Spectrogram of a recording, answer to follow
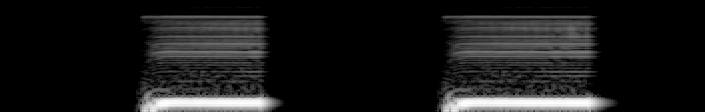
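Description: A phone's vibration alert buzzing against a hard tabletop: two buzzes of about a second each, roughly two seconds apart.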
